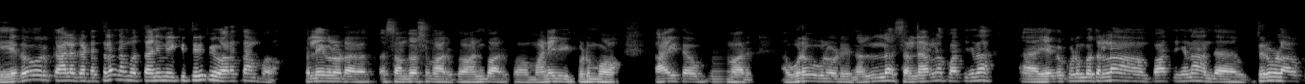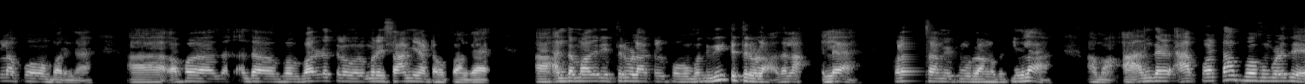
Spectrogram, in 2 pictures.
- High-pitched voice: No, medium, 145 Hz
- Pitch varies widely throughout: No, average, 4.0 semitones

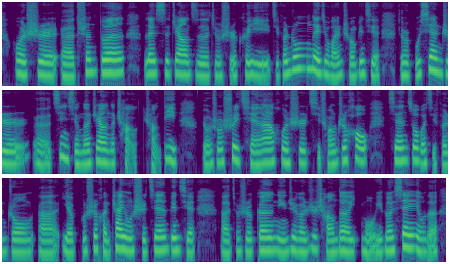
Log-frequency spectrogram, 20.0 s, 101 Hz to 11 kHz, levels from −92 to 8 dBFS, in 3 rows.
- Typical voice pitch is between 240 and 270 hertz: No, high, 195 Hz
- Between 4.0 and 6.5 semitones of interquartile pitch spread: No, average, 2.8 semitones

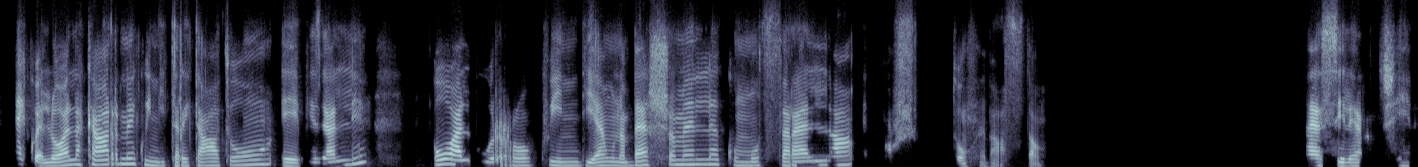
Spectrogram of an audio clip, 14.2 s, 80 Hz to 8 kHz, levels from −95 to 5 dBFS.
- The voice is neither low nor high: Yes, medium, 180 Hz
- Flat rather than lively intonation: No, average, 4.2 semitones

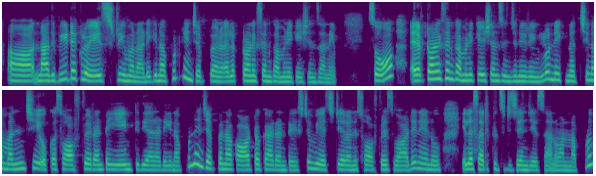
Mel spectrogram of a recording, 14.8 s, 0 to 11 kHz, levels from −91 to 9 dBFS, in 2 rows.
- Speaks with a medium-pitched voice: No, high, 200 Hz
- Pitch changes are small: No, average, 3.6 semitones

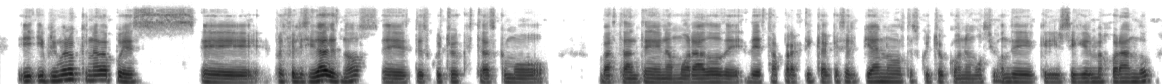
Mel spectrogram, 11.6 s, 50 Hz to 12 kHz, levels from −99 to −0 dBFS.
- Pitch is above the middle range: No, low, 115 Hz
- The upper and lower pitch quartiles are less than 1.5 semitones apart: No, narrow, 2.4 semitones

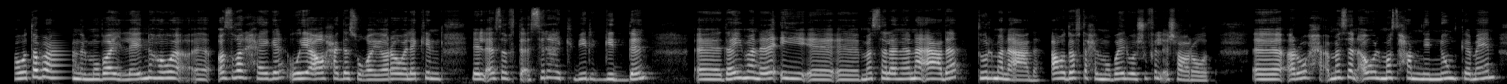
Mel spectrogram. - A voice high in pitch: Yes, very high, 260 Hz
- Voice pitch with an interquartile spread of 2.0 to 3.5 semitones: Yes, average, 2.9 semitones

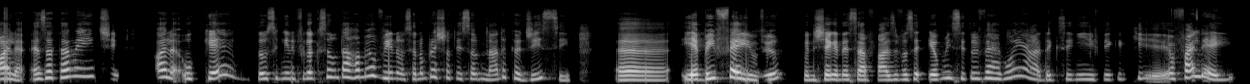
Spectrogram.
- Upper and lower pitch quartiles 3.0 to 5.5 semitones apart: Yes, average, 4.9 semitones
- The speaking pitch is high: Yes, very high, 260 Hz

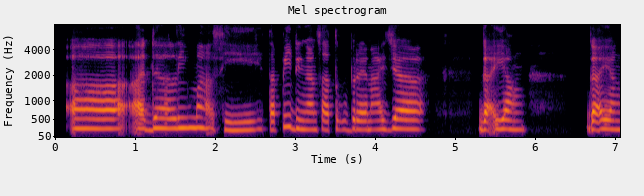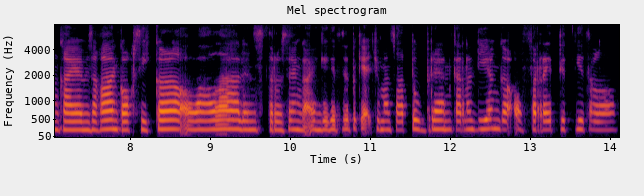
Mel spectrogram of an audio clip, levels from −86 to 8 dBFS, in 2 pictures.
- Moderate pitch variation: No, narrow, 1.5 semitones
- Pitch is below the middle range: No, high, 230 Hz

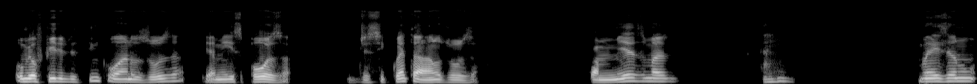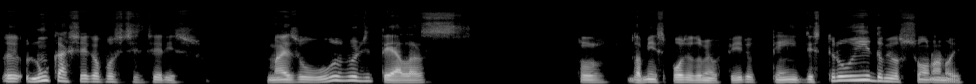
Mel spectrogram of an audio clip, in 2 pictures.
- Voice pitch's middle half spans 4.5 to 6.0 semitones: Yes, average, 5.0 semitones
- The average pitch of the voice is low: Yes, low, 120 Hz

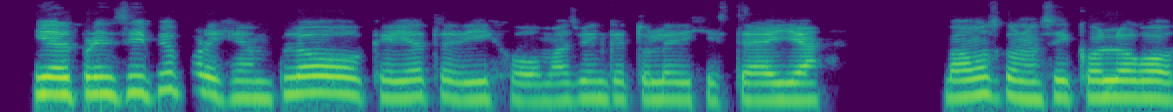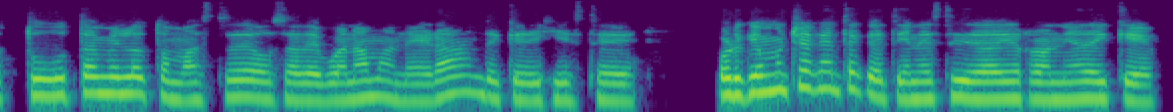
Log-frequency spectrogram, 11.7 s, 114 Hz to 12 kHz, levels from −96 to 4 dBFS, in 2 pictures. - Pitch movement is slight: No, average, 3.3 semitones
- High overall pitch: Yes, high, 205 Hz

